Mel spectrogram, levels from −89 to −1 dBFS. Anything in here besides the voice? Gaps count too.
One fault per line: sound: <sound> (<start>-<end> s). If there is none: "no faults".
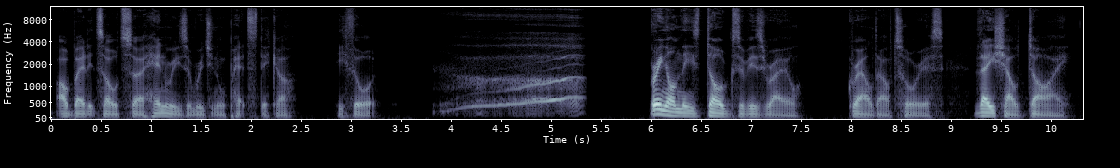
sound: breath (3.8-5.4 s)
